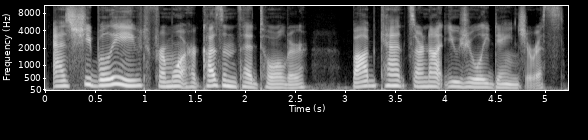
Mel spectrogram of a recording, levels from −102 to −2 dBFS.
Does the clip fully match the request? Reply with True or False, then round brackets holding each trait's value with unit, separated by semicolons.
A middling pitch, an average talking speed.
True (175 Hz; 170 wpm)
